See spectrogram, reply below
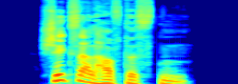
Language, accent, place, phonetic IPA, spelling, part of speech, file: German, Germany, Berlin, [ˈʃɪkz̥aːlhaftəstn̩], schicksalhaftesten, adjective, De-schicksalhaftesten.ogg
- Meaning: 1. superlative degree of schicksalhaft 2. inflection of schicksalhaft: strong genitive masculine/neuter singular superlative degree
